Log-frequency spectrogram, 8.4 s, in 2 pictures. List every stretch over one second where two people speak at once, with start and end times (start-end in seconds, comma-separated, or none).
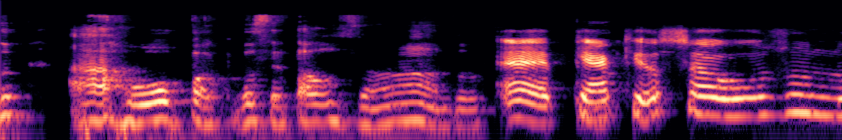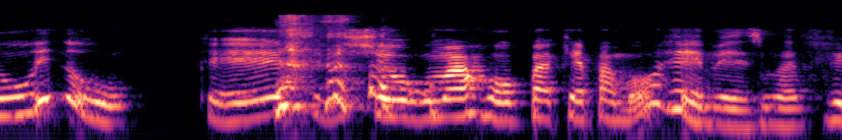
none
